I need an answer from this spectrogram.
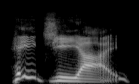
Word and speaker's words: Hajayi: her name in parentheses she actually tells you how to pronounce it. Hey GI Hey GI so okay I'm going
